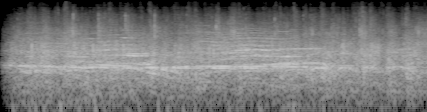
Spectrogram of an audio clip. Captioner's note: audience cheering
